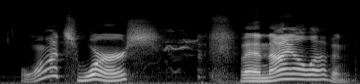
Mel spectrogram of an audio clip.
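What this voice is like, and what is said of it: Imitates another person's voice. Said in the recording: “my Neil Hamburger impression ... would you do a little Neil Hamburger for us?”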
